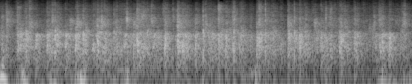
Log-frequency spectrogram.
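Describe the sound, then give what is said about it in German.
A crowd applauds steadily, a dense wash of many hands clapping at once, fairly loud and sustained for several seconds without pause, with no voices standing out above it. “obwohl das hat eigentlich auch nochmal einen Applaus verdient, finde ich, oder?”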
